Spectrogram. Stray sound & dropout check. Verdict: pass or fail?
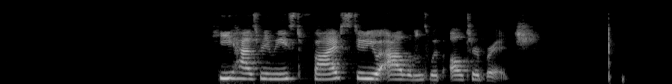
pass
